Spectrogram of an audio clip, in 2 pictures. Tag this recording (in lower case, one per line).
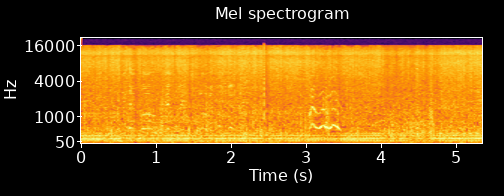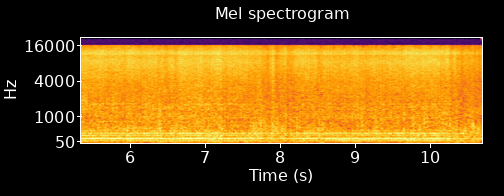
speech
